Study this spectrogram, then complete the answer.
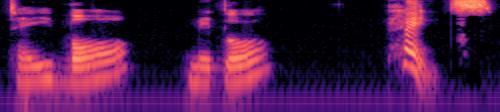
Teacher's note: So we say that the plosive is released laterally.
